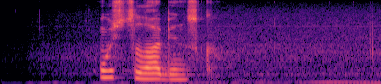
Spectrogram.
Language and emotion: Russian, neutral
